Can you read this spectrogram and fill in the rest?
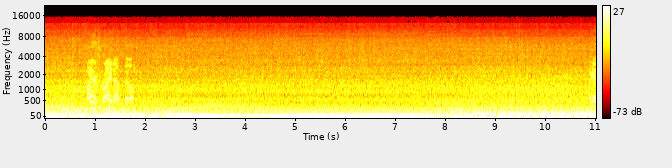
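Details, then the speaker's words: Ford Lehman marine diesel on a sailboat, started after replacing wet sleeve O-rings for a coolant leak: steady, even low rumble held a little above idle, no knocks or misses; runs smoothly. "Alright, so as you can hear, the engine's running."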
